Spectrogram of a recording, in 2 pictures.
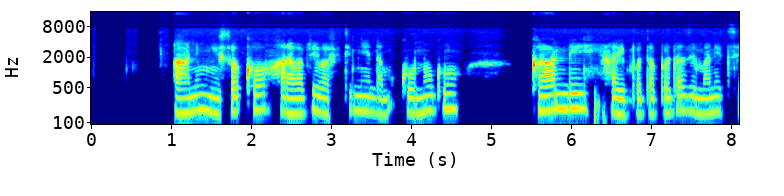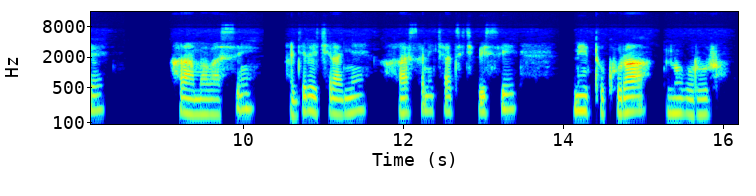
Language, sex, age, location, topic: Kinyarwanda, female, 25-35, Nyagatare, finance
